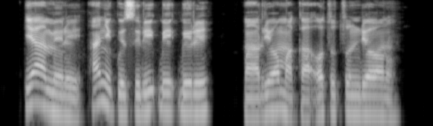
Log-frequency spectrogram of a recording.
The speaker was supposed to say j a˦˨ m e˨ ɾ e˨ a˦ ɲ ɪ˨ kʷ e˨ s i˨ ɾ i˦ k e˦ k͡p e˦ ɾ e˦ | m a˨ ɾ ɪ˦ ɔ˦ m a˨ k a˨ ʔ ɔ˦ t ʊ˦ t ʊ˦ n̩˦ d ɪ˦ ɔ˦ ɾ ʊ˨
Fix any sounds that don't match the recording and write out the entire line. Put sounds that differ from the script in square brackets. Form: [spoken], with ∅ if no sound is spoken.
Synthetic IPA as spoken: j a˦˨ m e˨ ɾ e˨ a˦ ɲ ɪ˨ kʷ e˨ s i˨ ɾ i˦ [k͡p] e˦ k͡p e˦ ɾ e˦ | m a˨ ɾ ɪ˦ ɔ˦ m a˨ k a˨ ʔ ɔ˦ t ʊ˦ t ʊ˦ n̩˦ d ɪ˦ ɔ˦ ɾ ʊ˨

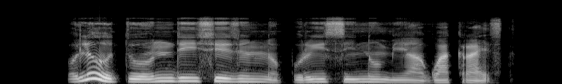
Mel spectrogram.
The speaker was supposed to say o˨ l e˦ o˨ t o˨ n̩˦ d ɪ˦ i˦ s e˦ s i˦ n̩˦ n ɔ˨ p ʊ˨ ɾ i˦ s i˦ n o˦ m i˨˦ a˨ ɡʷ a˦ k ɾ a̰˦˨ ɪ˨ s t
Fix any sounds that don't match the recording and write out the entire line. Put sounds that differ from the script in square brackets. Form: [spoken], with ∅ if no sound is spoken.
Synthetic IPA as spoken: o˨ l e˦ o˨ t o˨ n̩˦ d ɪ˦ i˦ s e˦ [z] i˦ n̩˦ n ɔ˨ p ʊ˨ ɾ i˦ s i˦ n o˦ m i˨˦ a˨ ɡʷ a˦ k ɾ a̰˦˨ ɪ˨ s t

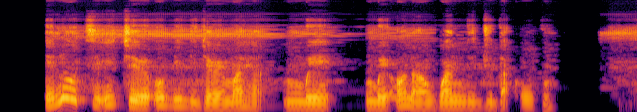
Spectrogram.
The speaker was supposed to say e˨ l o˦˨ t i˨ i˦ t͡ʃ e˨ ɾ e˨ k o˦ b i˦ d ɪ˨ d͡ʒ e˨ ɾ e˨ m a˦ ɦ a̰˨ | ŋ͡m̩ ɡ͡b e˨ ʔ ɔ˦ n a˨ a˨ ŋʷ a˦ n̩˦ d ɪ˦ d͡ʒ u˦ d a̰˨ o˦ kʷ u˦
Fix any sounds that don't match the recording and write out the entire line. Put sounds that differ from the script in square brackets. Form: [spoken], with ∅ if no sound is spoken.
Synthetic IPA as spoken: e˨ l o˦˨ t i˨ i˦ t͡ʃ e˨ ɾ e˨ [ʔ] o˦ b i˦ d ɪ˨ d͡ʒ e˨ ɾ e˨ m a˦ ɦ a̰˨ | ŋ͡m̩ ɡ͡b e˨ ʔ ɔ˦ n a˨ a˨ [ɡʷ] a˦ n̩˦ d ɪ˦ d͡ʒ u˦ d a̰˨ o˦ kʷ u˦

